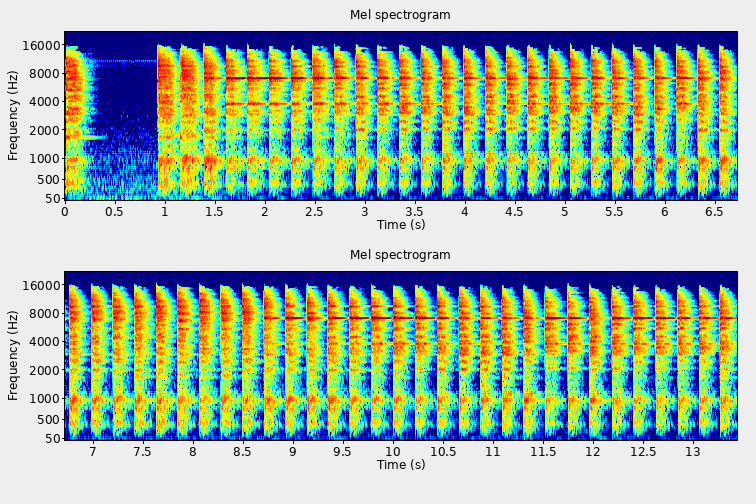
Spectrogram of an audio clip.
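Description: A hammer rapidly taps on sheet metal against an anvil, ringing brightly.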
